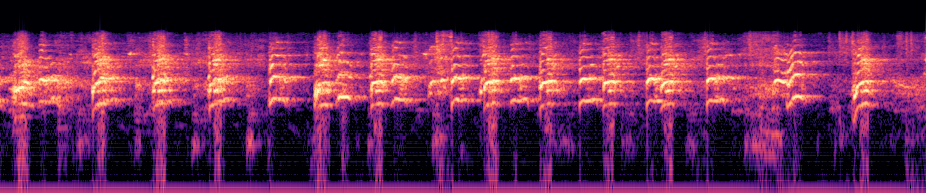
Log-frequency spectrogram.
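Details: Schipperkes singing on request produce a long, busy chorus of yipping howls with rising inflections, pulses coming about every half second, overlapping voices and occasional sharper bark-like notes.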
